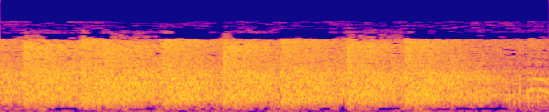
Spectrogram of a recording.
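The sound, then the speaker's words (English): A loud, dense final burst of gunfire on the prairie, with overlapping shots that blur into a continuous crackling roar lasting about four seconds, with no voices. “With a final burst of gunfire and with ear-splitting whoops, they fled over the prairie toward the shoulder of a wooded hill beyond.”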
